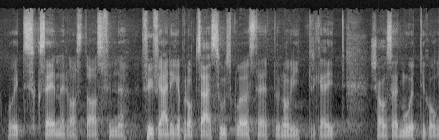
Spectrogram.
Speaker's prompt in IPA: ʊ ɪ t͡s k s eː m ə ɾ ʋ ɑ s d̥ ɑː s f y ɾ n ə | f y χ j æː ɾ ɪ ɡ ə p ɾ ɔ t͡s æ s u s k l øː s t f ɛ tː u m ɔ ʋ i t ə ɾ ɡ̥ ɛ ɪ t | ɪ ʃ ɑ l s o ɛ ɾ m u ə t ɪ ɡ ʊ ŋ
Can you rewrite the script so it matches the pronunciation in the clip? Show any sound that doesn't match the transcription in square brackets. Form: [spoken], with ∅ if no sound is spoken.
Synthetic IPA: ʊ ɪ t͡s k s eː m ə ɾ ʋ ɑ s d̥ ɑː s f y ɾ n ə | f y [f] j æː ɾ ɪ ɡ ə p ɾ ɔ t͡s æ s u s k l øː s t [h] ɛ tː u [n] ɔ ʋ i t ə ɾ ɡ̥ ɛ ɪ t | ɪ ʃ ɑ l s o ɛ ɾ m u ə t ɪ ɡ ʊ ŋ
